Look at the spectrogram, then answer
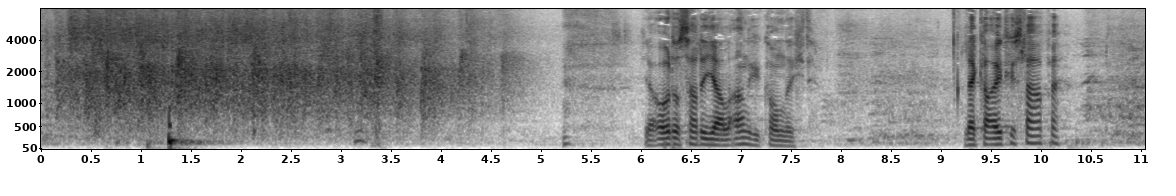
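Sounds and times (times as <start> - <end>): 
audience applause: 0.0 - 4.9
speech: 3.1 - 3.5, 6.0 - 7.8, 9.2 - 10.4
laughter: 8.0 - 9.1, 10.4 - 11.0.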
